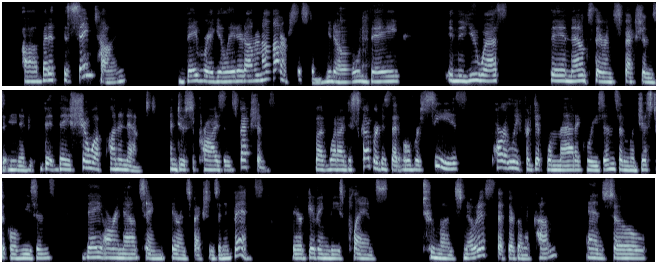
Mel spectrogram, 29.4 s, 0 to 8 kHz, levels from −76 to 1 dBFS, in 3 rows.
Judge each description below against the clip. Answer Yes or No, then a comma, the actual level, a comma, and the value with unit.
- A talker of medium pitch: Yes, medium, 165 Hz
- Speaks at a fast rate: No, average, 140 wpm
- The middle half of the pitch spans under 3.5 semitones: No, average, 3.9 semitones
